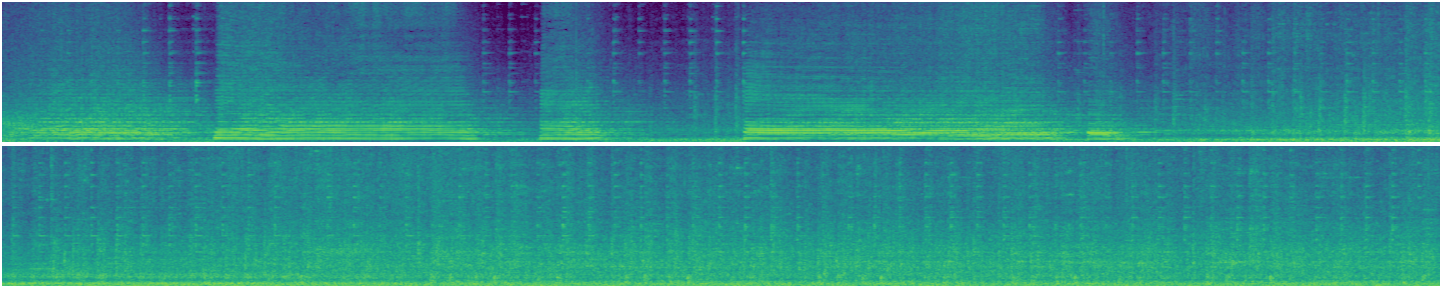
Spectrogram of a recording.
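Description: A Union Pacific locomotive horn sounds a chord in long and short blasts for about the first eleven seconds, in a pattern close to the long-long-short-long grade-crossing signal. After that a loaded oil train of locomotives and tank cars rolls by with a steady rumble and clickety-clack of wheels on rail joints.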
